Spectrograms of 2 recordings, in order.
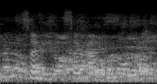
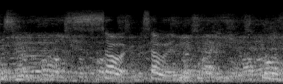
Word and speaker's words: Sohan: Sohan. Yeah, don't say the H though. Sohan.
